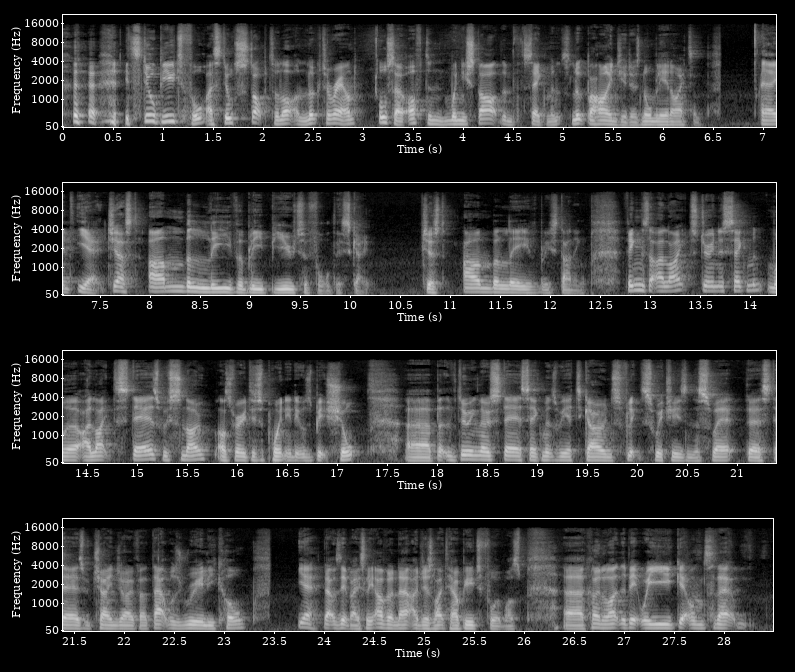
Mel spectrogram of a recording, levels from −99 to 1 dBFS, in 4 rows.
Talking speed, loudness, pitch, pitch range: 230 wpm, -27 LUFS, 125 Hz, 115-140 Hz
